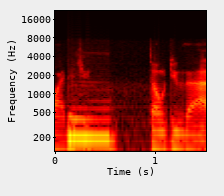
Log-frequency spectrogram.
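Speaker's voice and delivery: soft, hushed half-whisper under the breath. Voicing a character who leans in to the others: half-whispering. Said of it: "whisper to us".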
